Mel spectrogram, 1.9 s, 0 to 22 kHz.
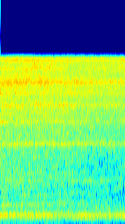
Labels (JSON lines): {"label": "anthrophony, boat engine", "recorder": "SoundTrap 500"}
